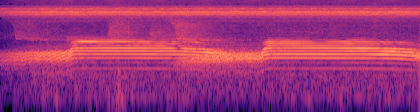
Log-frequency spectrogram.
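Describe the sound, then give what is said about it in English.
A capuchinbird gives two long, drawn-out moaning calls, each swelling upward in pitch and holding a droning, cow-like tone, loud over a steady high background hiss. “Capuchin bird.”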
